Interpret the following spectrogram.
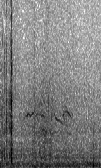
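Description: Quiet studio room tone with two or three soft clicks near the start and a faint, wavering high squeak about half a second later.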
